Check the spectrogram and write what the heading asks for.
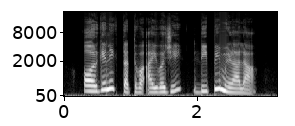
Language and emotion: Marathi, neutral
